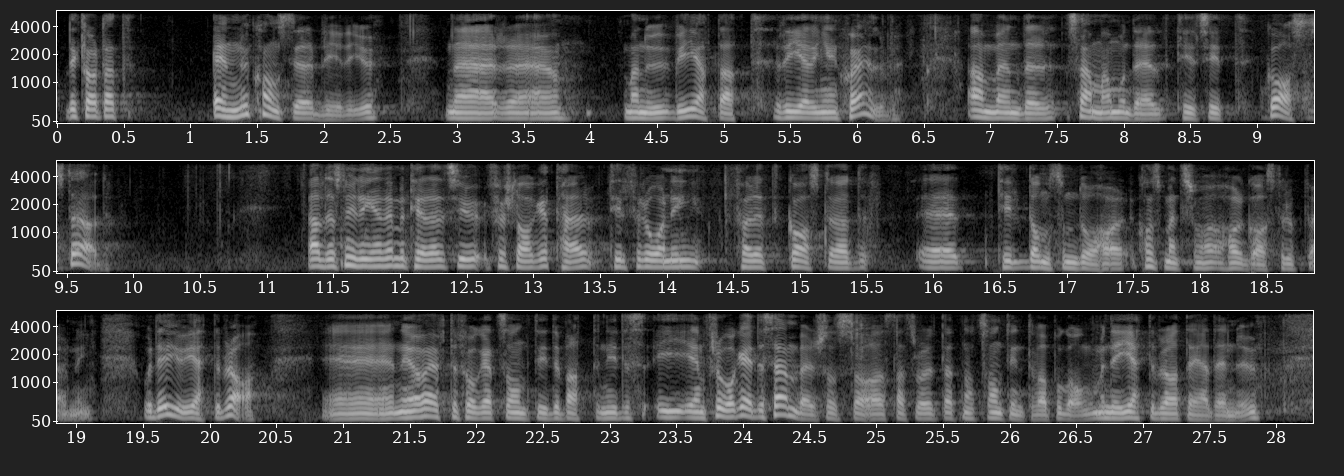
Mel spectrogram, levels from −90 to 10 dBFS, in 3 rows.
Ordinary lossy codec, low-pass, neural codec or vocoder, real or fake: none; 5.4 kHz; vocoder, 44.1 kHz, 80 mel bands, Vocos; fake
